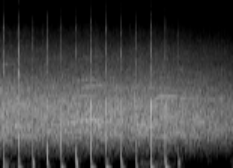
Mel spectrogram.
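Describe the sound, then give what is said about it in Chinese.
A short burst of applause given in praise to God on the Holy 赞声 gospel radio show of Kaohsiung Gospel Church: a handful of sharp claps in a quick, slightly uneven rhythm over a steady hiss of crowd clapping, thinning out toward the end. “荣耀的掌声，我们归给神，耶！”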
